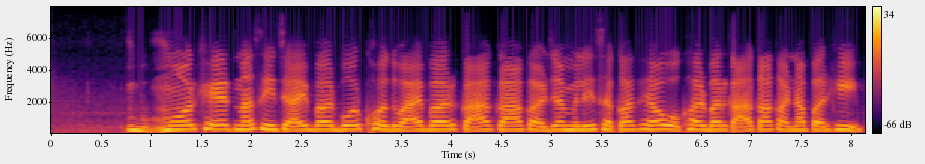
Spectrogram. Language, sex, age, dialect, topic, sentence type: Chhattisgarhi, female, 18-24, Central, agriculture, question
